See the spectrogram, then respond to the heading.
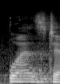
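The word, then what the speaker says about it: Wednesday: Viewers যেমন viewers এই বুধবার, বাংলা যে বুধবার, ইংরেজিতে ওয়েডনেসডে, আপনারা অনেকে এটিকে ওয়েডনেসডে প্রনাউন্স করে থাকেন, সম্পূর্ণ ভুল প্রনাউন্সিয়েশন ভিউয়ার্স।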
